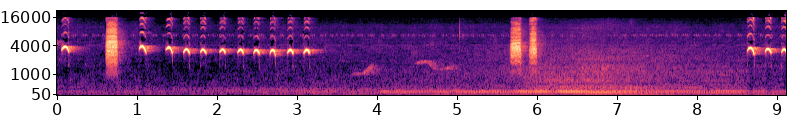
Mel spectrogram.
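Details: Ashy drongo song for trapping lures: a harsh burst then a brisk series of about a dozen sharp metallic notes, soft slurred whistles, more rasping bursts, with a rising rumbling background noise.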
